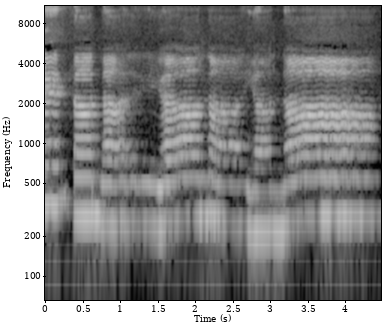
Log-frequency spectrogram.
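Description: A woman singing wordless light language: a run of long held notes with short breaks between them, the pitch dipping lower for a moment near three seconds in.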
